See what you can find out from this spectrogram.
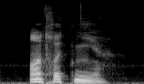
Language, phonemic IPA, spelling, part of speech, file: French, /ɑ̃.tʁə.t(ə).niʁ/, entretenir, verb, Fr-entretenir.ogg
- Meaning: 1. to maintain, to look after 2. to support (e.g. a family) 3. to fuel, to keep something going 4. to have a discussion (with someone) 5. to keep fit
